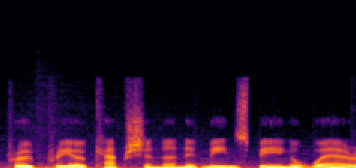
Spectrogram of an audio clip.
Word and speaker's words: proprioception: aware of your ankles proprioception is a long and fancy word pronounced propriocaption and it means being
